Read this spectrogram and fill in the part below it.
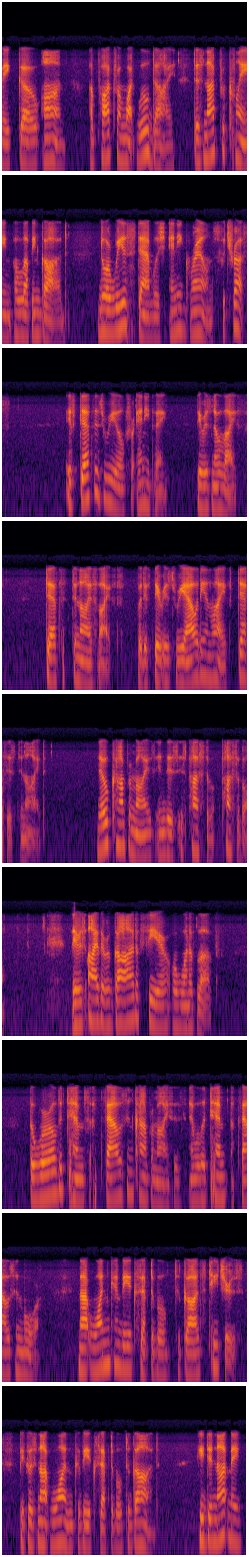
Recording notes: ACIM Daily Conference Call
